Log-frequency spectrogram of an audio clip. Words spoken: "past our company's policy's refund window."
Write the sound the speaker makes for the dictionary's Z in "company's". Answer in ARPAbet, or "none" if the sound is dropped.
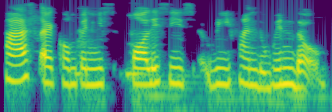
S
